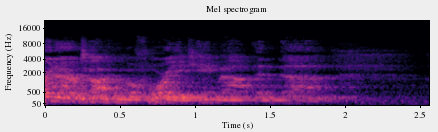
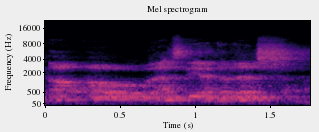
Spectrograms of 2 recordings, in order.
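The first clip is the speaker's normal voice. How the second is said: low, resigned aside; mock-ominous drop in pitch; lightly acted sinking realization; retold dread; 6 semitones lower than usual. His dread at the call.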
